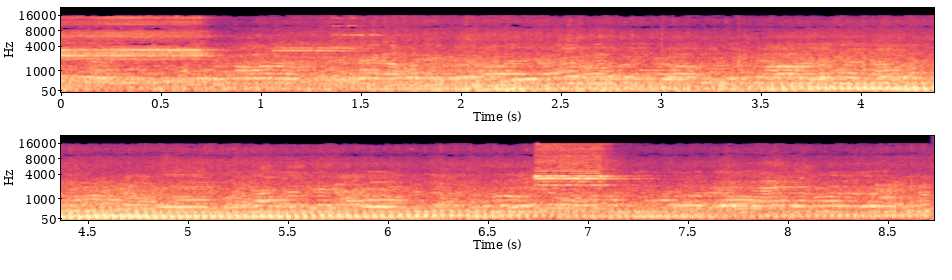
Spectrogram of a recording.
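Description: Voices over street traffic. A vehicle horn toots briefly at the start and again about seven seconds in. A motor vehicle's engine passes close by, loudest in the middle.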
